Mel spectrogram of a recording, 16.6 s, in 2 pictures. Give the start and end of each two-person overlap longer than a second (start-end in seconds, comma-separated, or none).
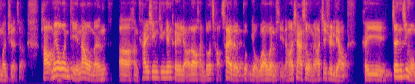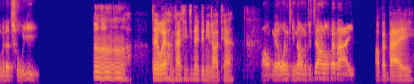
none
